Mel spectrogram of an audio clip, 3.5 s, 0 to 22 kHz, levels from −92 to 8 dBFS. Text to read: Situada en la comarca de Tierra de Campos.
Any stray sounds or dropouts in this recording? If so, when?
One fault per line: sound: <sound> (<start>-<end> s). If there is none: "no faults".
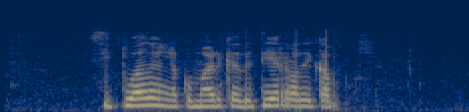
no faults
